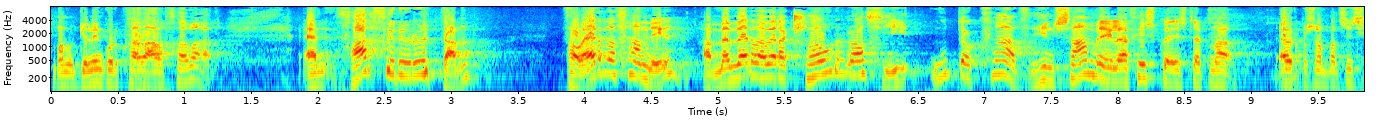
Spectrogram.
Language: Icelandic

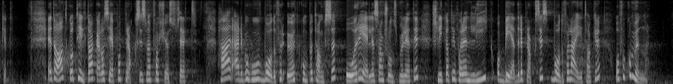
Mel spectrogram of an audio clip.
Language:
Norwegian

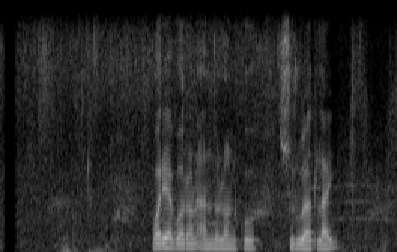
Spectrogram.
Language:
Nepali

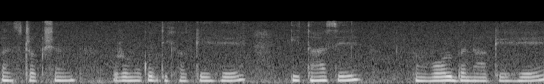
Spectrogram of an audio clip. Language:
Hindi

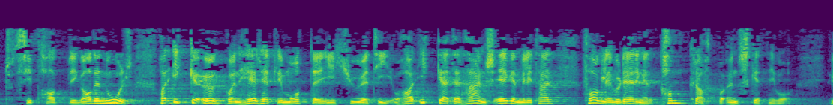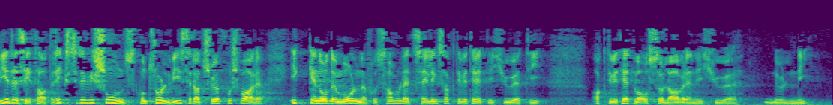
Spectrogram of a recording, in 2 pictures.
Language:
Norwegian Bokmål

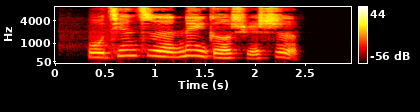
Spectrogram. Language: Chinese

